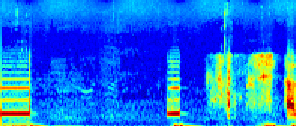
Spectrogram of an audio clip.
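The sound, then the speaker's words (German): A loud telephone ringing tone, heard after a phone number is dialed, sounds in two short bursts separated by a pause, followed by scratchy rustling and handling noise near the microphone. “So, ja, ich wähle. Ich kann Telefon ran. Es macht es macht so. Es tütet.”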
